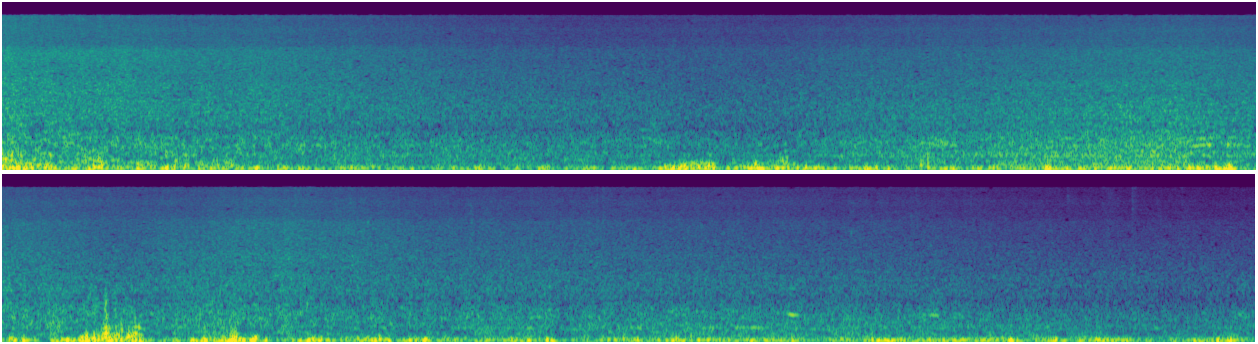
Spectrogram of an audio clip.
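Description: Wind gusts outdoors, rumbling and rustling the tree leaves.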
